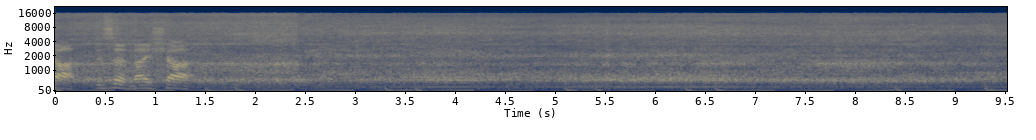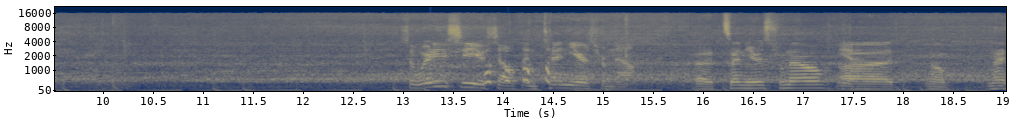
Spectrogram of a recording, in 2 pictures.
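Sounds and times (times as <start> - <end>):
hair dryer blowing air: 0.0 - 19.0.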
